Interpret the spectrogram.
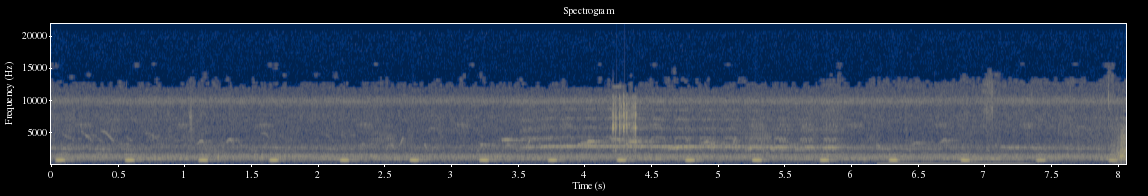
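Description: A bird calling a short, low note over and over, evenly about twice a second, over a steady background hiss.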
